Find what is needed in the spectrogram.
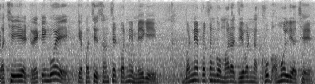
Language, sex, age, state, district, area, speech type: Gujarati, male, 18-30, Gujarat, Junagadh, rural, spontaneous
